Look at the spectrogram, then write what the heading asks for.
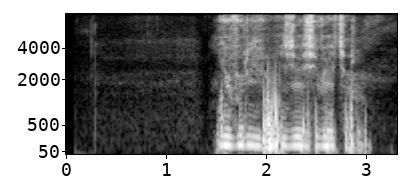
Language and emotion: Russian, sad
